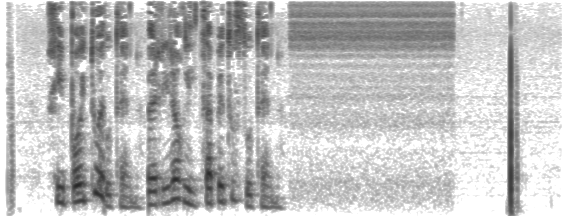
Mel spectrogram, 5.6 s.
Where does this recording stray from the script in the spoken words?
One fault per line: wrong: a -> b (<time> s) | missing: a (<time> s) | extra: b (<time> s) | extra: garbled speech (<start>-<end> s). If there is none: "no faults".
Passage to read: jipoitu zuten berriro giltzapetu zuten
no faults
